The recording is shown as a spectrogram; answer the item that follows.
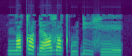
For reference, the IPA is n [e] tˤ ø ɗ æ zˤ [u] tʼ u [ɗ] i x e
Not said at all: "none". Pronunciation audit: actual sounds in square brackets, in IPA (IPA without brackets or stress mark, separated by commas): e, ɯ, ɗ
